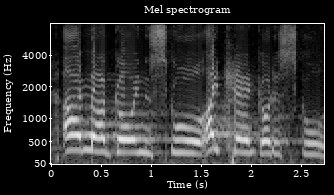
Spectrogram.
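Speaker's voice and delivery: high, loud mock-sobbing teen; crying teen. Dad imitates sobbing daughter refusing school, high wail. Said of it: "And she starts crying".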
